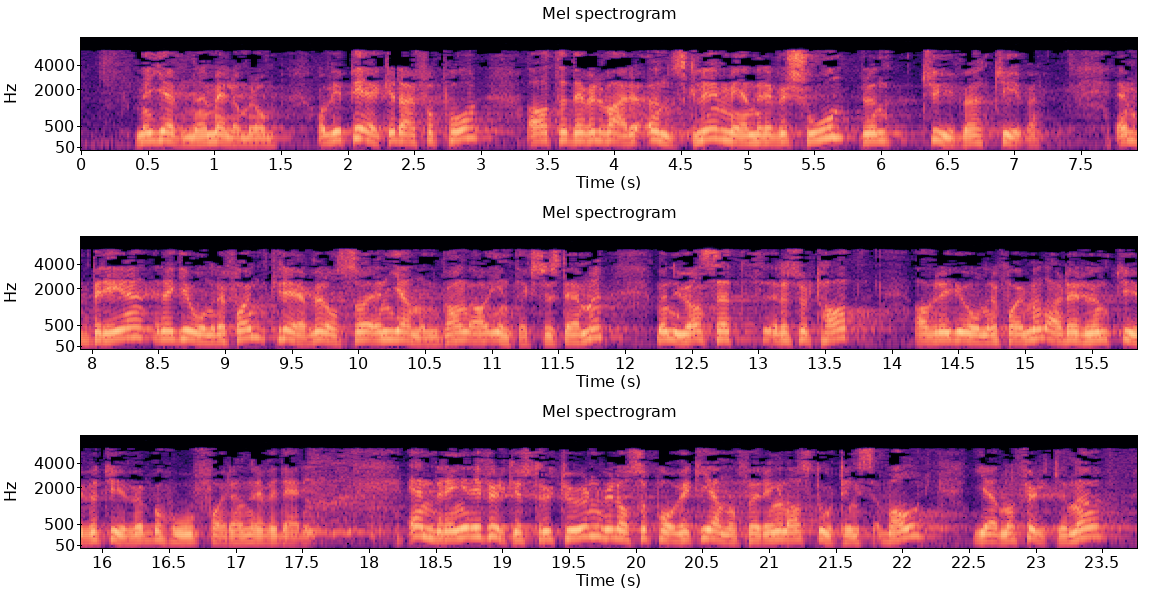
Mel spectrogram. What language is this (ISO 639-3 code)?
nob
